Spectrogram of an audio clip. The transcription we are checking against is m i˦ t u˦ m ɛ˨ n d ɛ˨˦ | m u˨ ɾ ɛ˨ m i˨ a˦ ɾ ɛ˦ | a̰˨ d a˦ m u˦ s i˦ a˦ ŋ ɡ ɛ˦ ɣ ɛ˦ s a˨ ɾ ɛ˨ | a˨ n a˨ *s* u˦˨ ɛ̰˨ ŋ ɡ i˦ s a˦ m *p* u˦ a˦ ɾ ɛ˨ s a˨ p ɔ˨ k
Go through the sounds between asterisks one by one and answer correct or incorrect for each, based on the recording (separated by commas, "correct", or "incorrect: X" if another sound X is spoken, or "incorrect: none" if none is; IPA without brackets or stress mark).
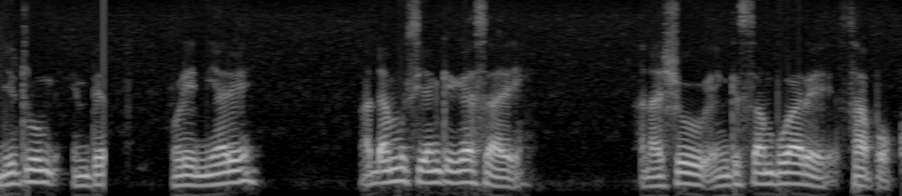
incorrect: ʃ, incorrect: b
